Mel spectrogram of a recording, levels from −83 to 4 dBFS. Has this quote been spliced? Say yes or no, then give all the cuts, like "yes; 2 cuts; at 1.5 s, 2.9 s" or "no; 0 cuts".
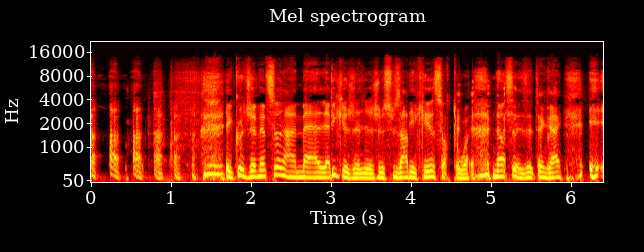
yes; 4 cuts; at 2.2 s, 3.0 s, 4.0 s, 5.2 s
